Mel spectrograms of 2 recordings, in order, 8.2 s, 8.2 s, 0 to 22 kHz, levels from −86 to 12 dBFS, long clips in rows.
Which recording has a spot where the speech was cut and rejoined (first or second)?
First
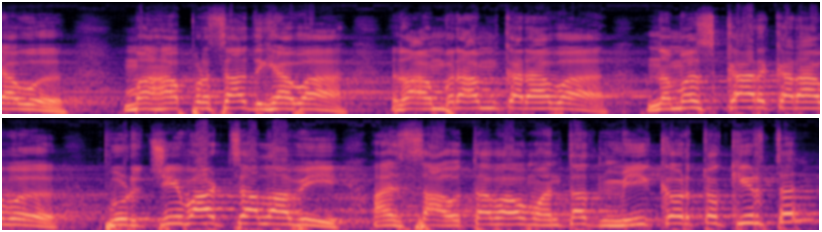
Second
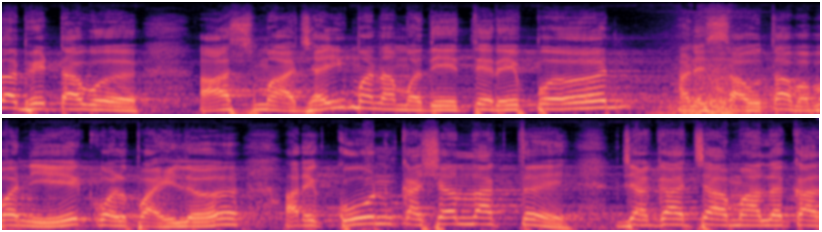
second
